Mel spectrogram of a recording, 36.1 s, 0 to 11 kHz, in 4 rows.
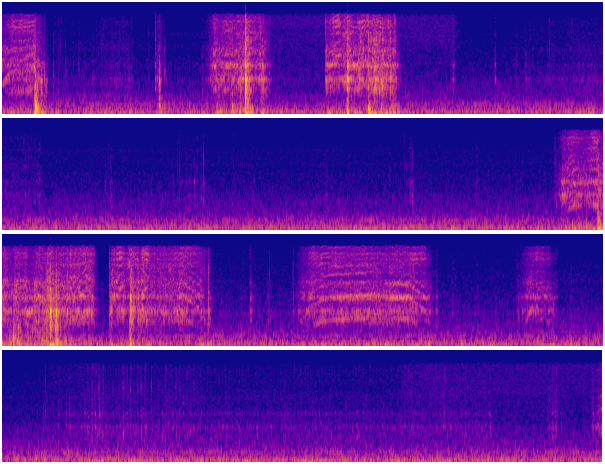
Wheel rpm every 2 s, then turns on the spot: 30, 70, 100, 10, 10, 0, 0, 0, 50, 160, 90, 140, 40, 20, 20, 20, 20, 10.
0-2 6-10 18-20 26-34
